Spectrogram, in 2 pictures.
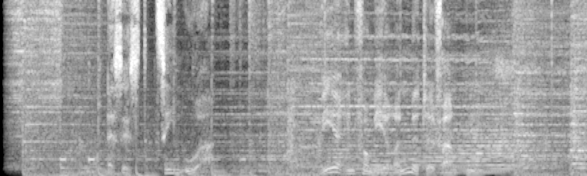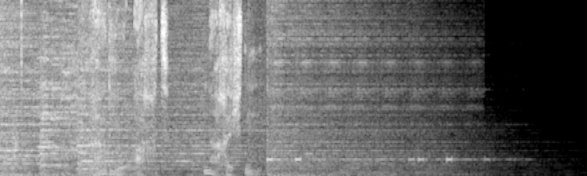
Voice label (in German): Nachrichten; RADIO 8; 10 Uhr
